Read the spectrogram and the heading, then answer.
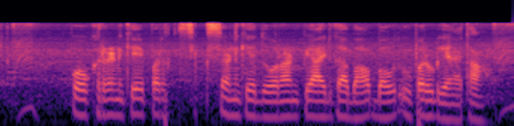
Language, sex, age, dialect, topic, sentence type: Hindi, male, 18-24, Hindustani Malvi Khadi Boli, agriculture, statement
